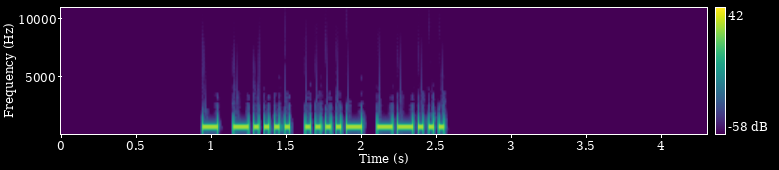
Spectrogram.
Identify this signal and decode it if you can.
Morse code, heard as a keyed tone, about 34 wpm, 700 Hz. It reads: T647
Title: Numbers - Contest Style - 4-Digit 35wpm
